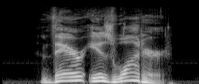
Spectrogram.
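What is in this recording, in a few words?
"there is water", English, male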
